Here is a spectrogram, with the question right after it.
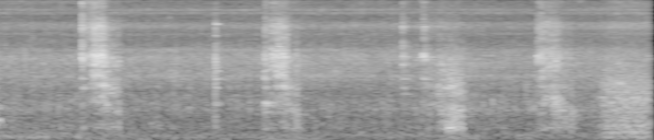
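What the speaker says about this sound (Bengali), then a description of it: "এখন খুব ভালোভাবে তেলের সাথে বড়িগুলোকে আমি ভেজে নিব বড়িগুলোকে খুব ভালোভাবে নেড়ে চেড়ে তেলের সাথে ভেজে নিতে হবে" Dried jujubes being fried in oil with spices are stirred in bursts, with a spatula scraping and clattering in a pan several times over a soft, steady sizzle, close and fairly quiet with no talking.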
